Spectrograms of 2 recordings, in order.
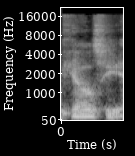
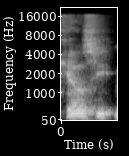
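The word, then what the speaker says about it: Kelce: Han har, eller Kels, som det udtales, det fandt vi først ud af i år, efter han har spillet i over 10 år, fandt vi ud af, at hans efternavn udtales forresten ikke Kelsey, men Kels.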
